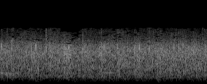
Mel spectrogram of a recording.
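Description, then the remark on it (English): Steady, dense applause from an audience for veterans on Veterans Day, many hands clapping at once in a continuous bright wash that holds a fairly even loudness throughout, with no voices standing out. “I know we did a video, but if you guys would let's give a round of applause to our veterans.”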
